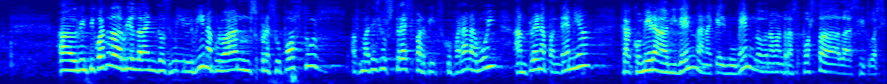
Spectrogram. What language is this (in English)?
Catalan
